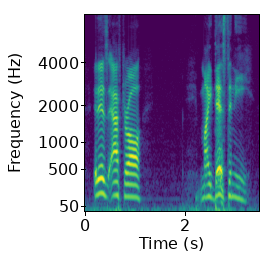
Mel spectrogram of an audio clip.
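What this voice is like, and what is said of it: Bad impression of Alberto Del Rio. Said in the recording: “bad impersonation”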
